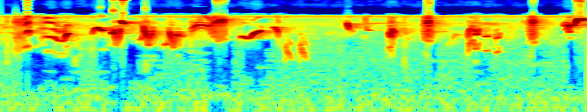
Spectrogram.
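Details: Trapping lure of an oriental magpie-robin: bright whistled phrases mixed with harsh chirps and wavering slurs, rapid and continuous, fading briefly midway before resuming.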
